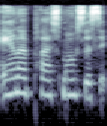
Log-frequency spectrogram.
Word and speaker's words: anaplasmosis: Well, can you tell us what anaplasmosis is? And I'm not even sure I'm saying that correctly. – Yeah, you got it.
